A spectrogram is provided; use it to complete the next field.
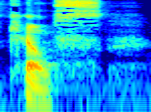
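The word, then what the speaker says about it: Kelce: wind of these oh it's not kelsey it's kels okay okay so it's it's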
